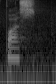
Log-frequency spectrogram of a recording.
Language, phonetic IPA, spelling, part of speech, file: Belarusian, [pas], пас, noun, Be-пас.ogg
- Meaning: belt, girdle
